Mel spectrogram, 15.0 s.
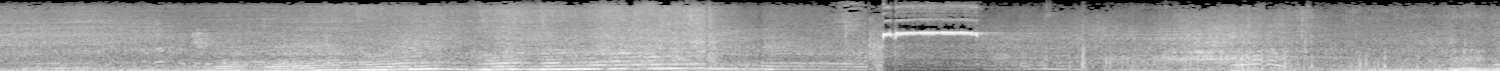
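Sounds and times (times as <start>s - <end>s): rally car engine revving: 0.0s - 8.5s, 11.7s - 15.0s.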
